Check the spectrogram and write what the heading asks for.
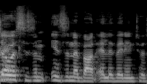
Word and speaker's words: stoicism: Stoicism.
